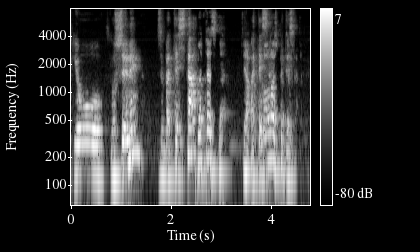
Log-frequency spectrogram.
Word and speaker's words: Batista: Batista. Yeah, Batista. Carlos Batista. Like the fast one at the end, Batista.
